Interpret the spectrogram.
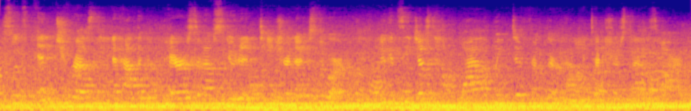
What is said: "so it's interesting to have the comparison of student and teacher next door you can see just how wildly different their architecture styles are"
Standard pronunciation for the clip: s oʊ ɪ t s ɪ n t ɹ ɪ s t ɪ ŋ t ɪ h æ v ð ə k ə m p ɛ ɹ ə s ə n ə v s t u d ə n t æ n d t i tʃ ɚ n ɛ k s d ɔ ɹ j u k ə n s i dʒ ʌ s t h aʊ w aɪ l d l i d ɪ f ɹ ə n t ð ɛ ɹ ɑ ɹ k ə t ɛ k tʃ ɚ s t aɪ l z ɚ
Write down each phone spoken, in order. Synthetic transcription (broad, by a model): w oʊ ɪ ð ɪ n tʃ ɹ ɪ s t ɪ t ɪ h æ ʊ ð ə k ə m p ɛ ɹ ə s ə n ə v s t u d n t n t i tʃ ɚ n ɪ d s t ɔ ɹ j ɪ k ə n s i dʒ ʌ s t h aʊ w aɪ l d l i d ɪ f ɹ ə n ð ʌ ɹ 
